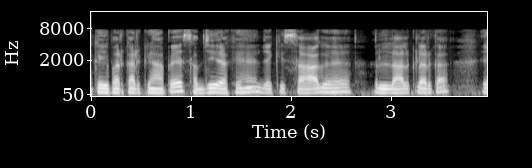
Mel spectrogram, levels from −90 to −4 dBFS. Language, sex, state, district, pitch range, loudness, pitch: Hindi, male, Jharkhand, Ranchi, 115-130 Hz, -17 LUFS, 120 Hz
